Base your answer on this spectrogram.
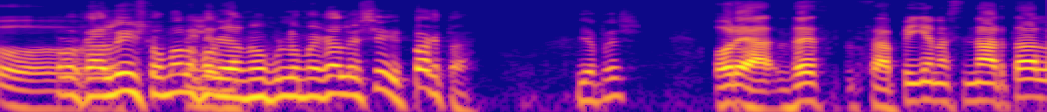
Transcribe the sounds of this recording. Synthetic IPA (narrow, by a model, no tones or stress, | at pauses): pɾo̞kalist̪o̞mɐloxoɾjano̞pulo̞me̞ɣalesipɐɾt̪ɐ | ʝɐpe̞s | oɾe̞ɐðeθɐpiʝenɐst̪inɐɾt̪ɐl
